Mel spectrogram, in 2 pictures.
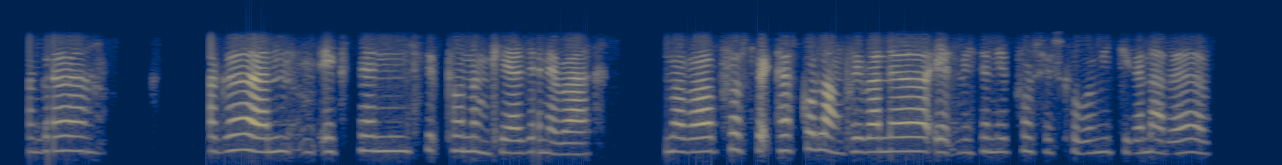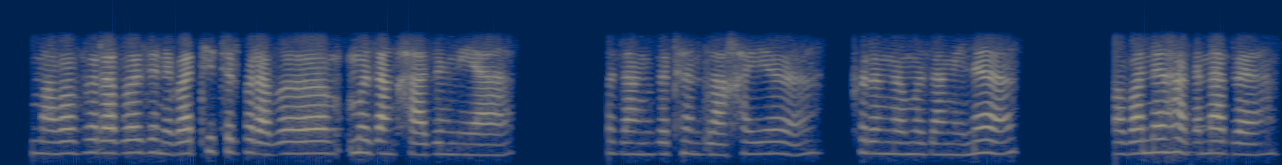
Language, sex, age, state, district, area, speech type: Bodo, female, 18-30, Assam, Kokrajhar, rural, conversation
